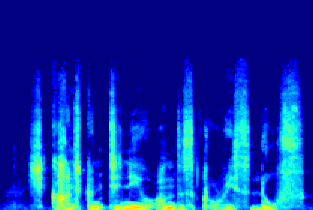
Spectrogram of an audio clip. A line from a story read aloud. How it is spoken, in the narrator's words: our father kept muttering to himself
